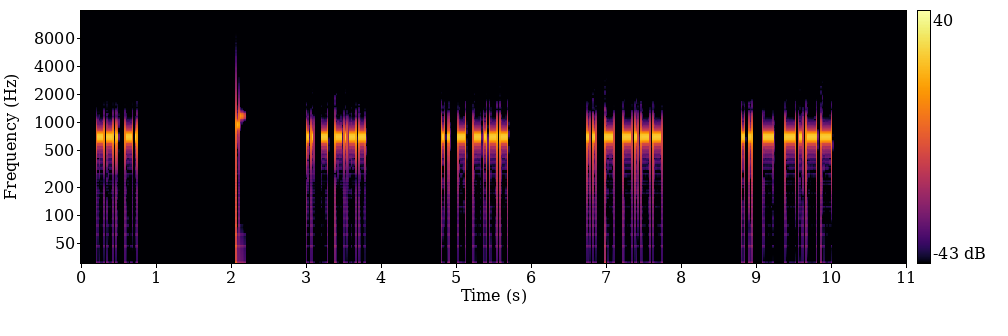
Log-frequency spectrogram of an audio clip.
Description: Morse code, heard as a keyed tone, about 35 wpm, 700 Hz. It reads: GN ITY ITY ITY ITY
